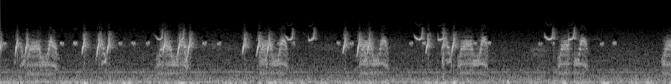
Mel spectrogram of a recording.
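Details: Kali kirak batera quail during a hunt: dense clusters of harsh, chirping notes, each cluster followed by soft short pips, repeated about every second over continuous low noise and a faint steady hum.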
